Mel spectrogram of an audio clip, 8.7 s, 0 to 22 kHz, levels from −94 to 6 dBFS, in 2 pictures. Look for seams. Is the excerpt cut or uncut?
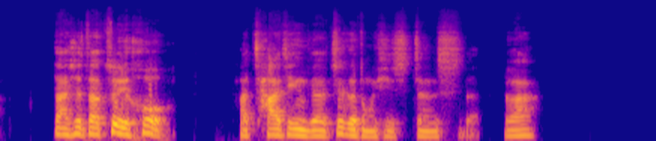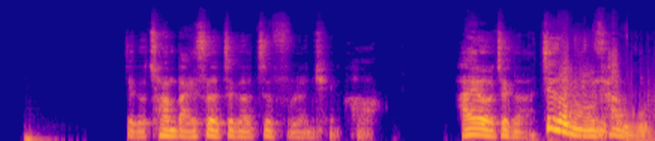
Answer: uncut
